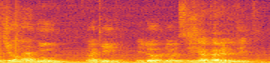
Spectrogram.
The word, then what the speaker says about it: Schiaparelli: Schiaparelli. Schiaparelli. Merci beaucoup. Je cherchais la prononciation de ce mot-là.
